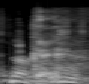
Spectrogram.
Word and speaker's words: Snooki: it's Snooki.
